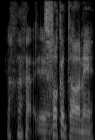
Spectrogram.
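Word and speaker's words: Whakatāne: Like wakatan. Fuckat. Well to be fair no one's going to assume that a W and an H makes an F sound. We didn't invent it. The white missionaries did. Oh, you know why? Okay. The cleverness of it is that certain tribes said an F sound and certain tribes said a W sound for the same word.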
